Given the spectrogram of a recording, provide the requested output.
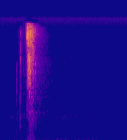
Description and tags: Fast ripping sound of some paper.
